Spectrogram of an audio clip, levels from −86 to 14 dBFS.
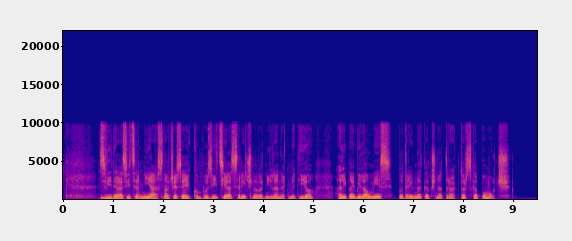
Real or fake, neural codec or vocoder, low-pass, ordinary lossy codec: fake; vocoder, 22.05 kHz, 80 mel bands, WaveNeXt; 9.9 kHz; none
